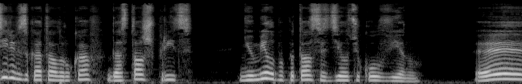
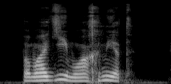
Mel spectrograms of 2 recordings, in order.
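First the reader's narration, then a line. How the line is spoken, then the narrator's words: Pained words through teeth. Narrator (Russian): морщись процедил Муса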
